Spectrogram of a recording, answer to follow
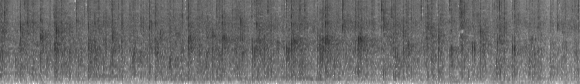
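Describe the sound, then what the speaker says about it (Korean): Wedding guests applaud at a traditional Korean aristocratic-style wedding ceremony held at Namsangol Hanok Village, a dense, steady crowd clapping that holds at even loudness throughout with no voices over it. "하객 여러분, 천생연분의 이한상에게 뜨거운 박수를 부탁드립니다."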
